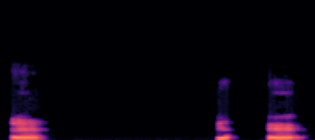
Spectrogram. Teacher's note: Nah, kalau A itu jadi mulutnya ya. Mulut kita membentuk seperti saat kita ingin mengucapkan huruf E tetapi kita mengatakan huruf A.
